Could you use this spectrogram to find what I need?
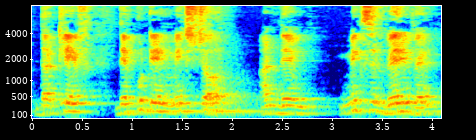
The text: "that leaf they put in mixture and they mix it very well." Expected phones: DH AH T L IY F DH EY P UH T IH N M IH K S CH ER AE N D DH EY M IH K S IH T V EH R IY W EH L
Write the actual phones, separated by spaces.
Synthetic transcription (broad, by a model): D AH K L IY F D EY P UH T IH N M IH K S CH ER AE N D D EY M IH K S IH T V EH R IY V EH L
